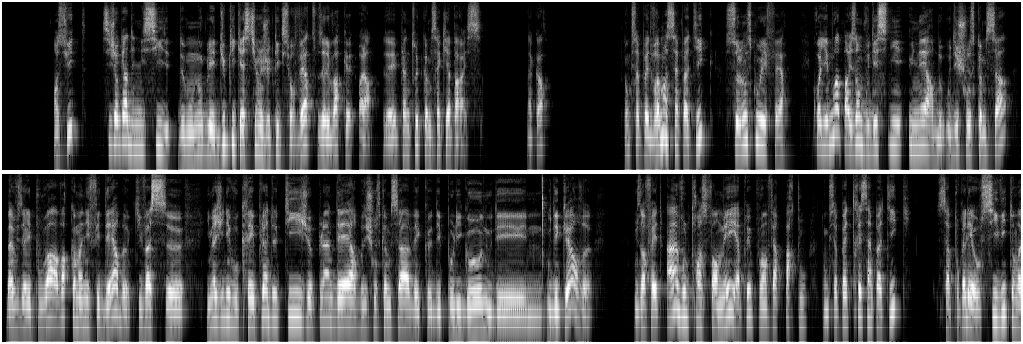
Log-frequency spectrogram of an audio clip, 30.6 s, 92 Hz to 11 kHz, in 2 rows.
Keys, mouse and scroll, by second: 4.4 click, 5.2-7.4 middle drag, 10.8-12.8 middle drag.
